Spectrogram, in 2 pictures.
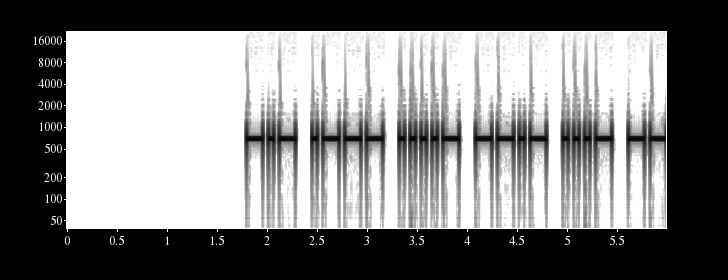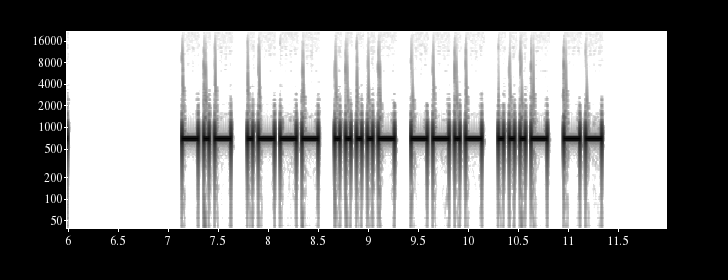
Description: Morse code, heard as a keyed tone, about 22 wpm, 700 Hz. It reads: KJ4QVM KJ4QVM
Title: USA Call Signs - 6 Characters - Repeated 2x - 22wpm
